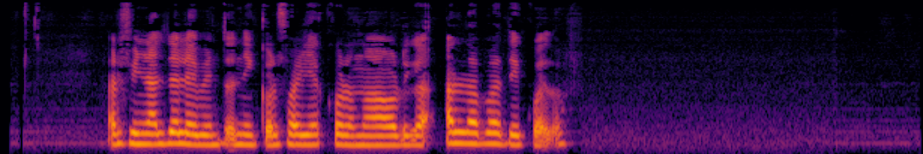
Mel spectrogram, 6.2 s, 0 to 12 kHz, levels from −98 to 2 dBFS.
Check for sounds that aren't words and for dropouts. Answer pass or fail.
pass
